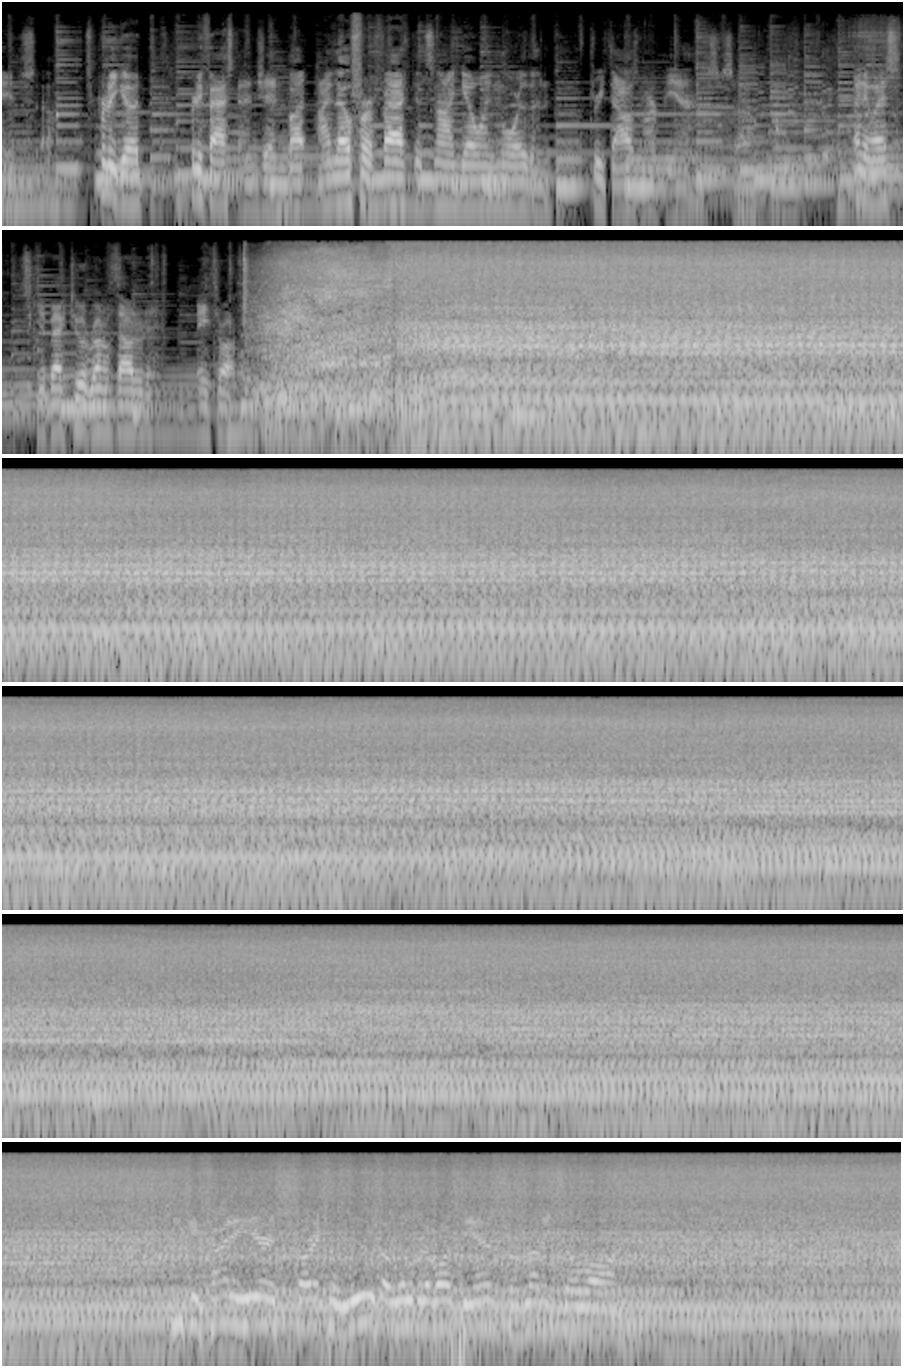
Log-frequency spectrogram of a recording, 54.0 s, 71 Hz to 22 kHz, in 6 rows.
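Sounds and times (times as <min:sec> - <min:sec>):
toy vacuum engine running fast: 0:11.4 - 0:54.0.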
